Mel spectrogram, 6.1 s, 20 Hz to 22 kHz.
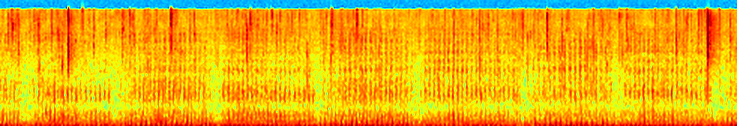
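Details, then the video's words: Pet cat purring loudly, a deep buzzing rumble that breaks briefly about every 0.8 seconds as it switches between inhaling and exhaling, with crackling fire pops on top. "Purring Cat with Cozy Crackling Fireplace Sound"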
